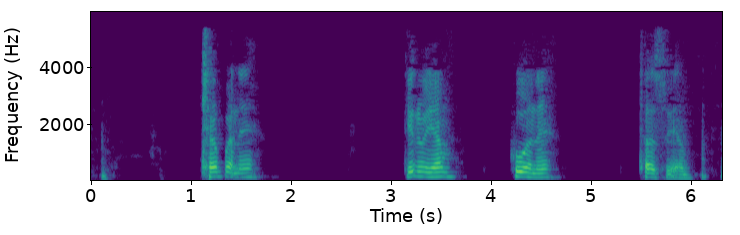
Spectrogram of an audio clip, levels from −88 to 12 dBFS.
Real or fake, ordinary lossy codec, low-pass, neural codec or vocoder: fake; MP3, 32 kbps; 5.4 kHz; codec, 16 kHz in and 24 kHz out, 2.2 kbps, FireRedTTS-2 codec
